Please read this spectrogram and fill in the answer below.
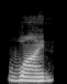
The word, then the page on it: wyn: Indian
